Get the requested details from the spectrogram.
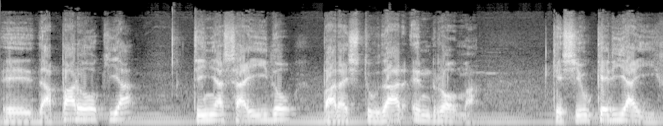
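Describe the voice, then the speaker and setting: Over background music, a man with a medium pitch and ordinary pitch movement talks very slowly, leaving long, frequent pauses. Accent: Spanish. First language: Spanish (speaking Portuguese). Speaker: priest. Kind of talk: interview testimony. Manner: halting.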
